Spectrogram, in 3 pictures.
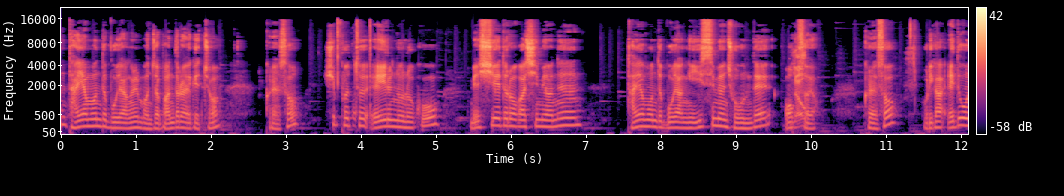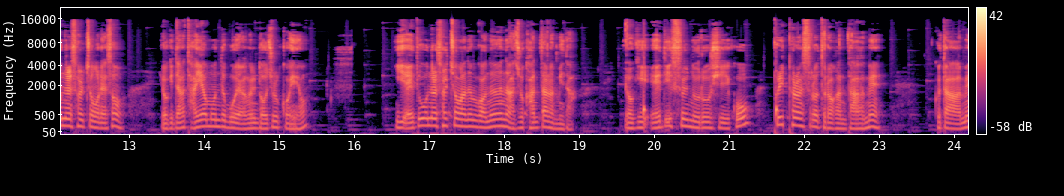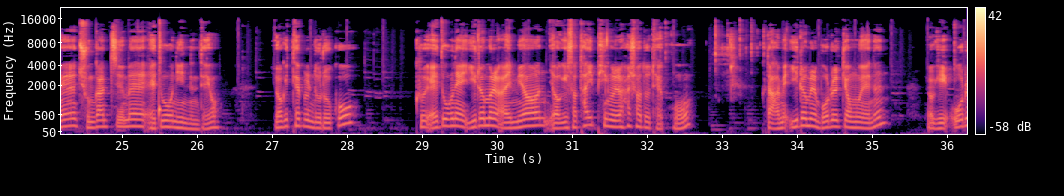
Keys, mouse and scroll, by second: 0.6 middle click, 2.3 scroll down 1, 2.6 middle click, 3.7 shift+a, 19.7 click.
